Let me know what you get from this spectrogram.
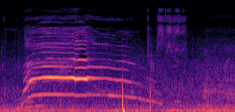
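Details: Cats in a street fight; a tense, rising howl swells into a sustained harmonic wail of nearly three seconds, then slides down and fades, with a sharp knock partway through and quiet ambient noise.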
